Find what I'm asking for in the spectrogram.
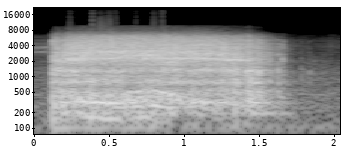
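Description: A mixer grinder grinding coconut and cashew paste whirs loudly at full speed for about a second and a half, then quickly winds down to silence.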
